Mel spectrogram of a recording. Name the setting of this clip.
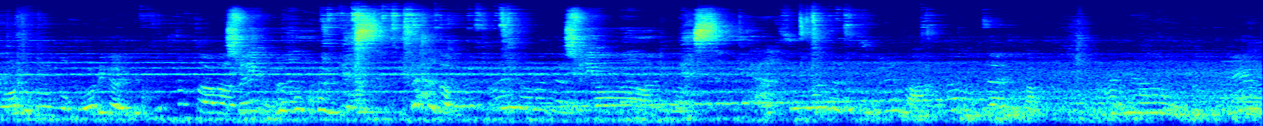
subway train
